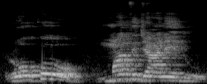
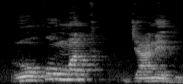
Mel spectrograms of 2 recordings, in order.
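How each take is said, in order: First: रोको said alone with a rise, pause, then मत जाने दो; pause after रोको. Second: रोको मत run together, pause, then falling जाने दो; pause after मत. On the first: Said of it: "रुकना पड़ता है". (रोको के बाद विराम, फिर मत जाने दो) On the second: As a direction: break after मत, before जाने दो. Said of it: "रोको मत के बाद लगाएंगे". (रोको मत के बाद विराम, फिर जाने दो) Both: Shown as a demonstration.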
